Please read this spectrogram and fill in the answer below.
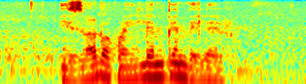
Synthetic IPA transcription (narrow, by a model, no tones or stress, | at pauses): izalwakʼwajilem̩pʼɛmbʱɛlɛːlɔ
